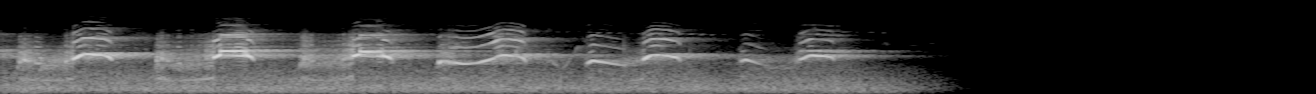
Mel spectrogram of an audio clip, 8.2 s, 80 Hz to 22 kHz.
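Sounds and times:
Far Eastern curlew calling with clear arched whistled notes in Australia: 0.0 - 5.8.

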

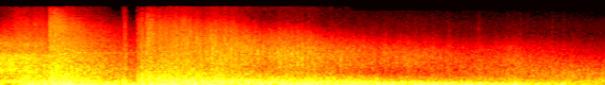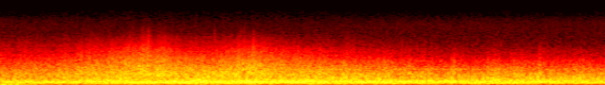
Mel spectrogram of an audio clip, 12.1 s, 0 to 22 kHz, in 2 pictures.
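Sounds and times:
grenade exploding under a small wooden table: 0.0 - 7.4
heavy rumbling roar after a grenade explosion: 0.0 - 9.2.

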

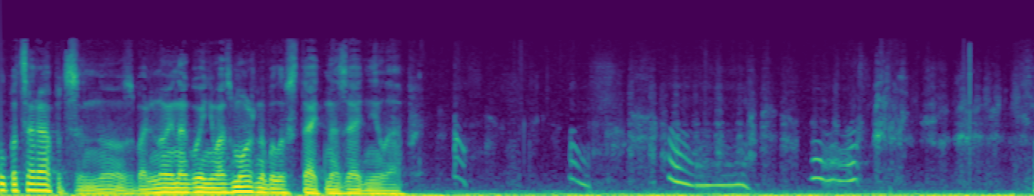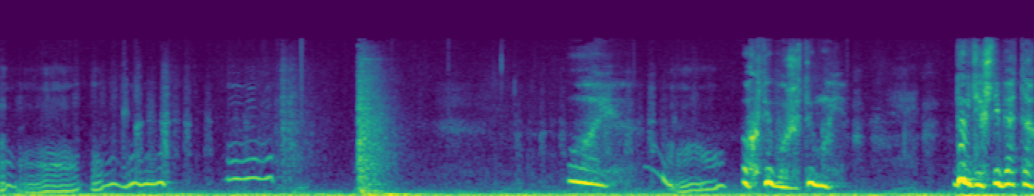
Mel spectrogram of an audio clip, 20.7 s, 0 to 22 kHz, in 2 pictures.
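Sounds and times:
speech: 0.0 - 4.2, 16.0 - 17.1, 17.8 - 18.8, 19.9 - 20.6
dog panting: 4.0 - 13.1, 15.4 - 20.2
dog whimpering: 4.5 - 4.9, 5.7 - 13.4, 16.0 - 17.9.

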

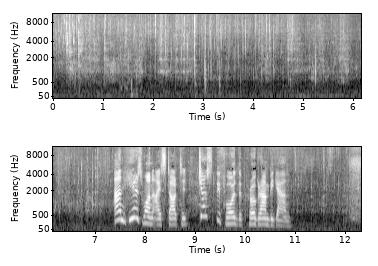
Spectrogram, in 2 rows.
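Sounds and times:
rice stirred in a pan while stock is added: 0.0 - 12.3
wet sizzle: 0.0 - 12.3
speech: 7.4 - 11.0.

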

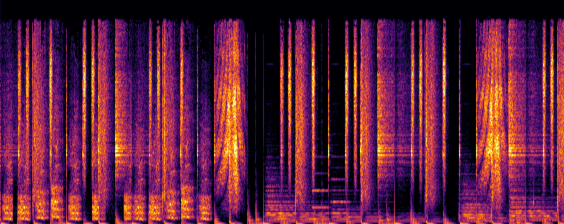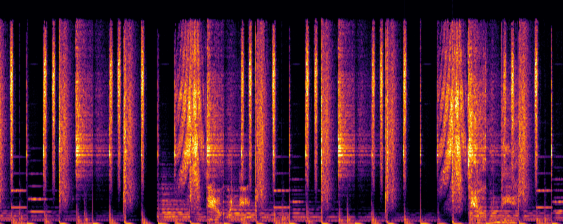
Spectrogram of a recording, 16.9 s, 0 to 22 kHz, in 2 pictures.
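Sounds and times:
voices imitating a dog's barking with wow wow shouts: 0.0 - 3.3
loud driving electronic beat: 0.0 - 16.8.

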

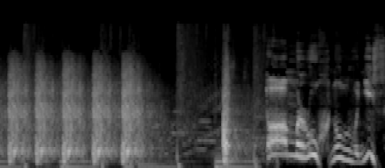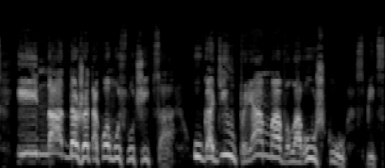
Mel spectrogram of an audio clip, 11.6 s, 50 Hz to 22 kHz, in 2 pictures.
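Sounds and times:
pistol gunshots into a floor: 0.0 - 2.5
speech: 4.0 - 11.5.

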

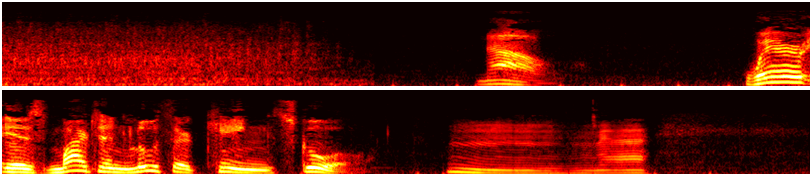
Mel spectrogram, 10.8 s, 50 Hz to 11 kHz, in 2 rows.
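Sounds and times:
car engine idling and switching off: 0.0 - 2.5
faint mechanical sound: 0.0 - 10.7
speech: 3.2 - 3.7, 5.0 - 7.8, 8.4 - 9.8.

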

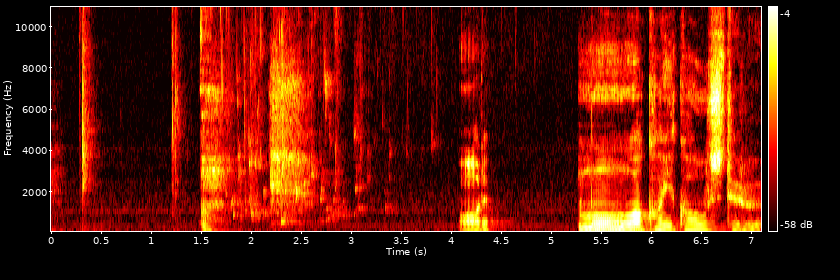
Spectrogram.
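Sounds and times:
water sloshing and splashing in a hotel bubble bath tub: 0.0 - 5.2
speech: 4.1 - 4.5, 5.9 - 7.0.

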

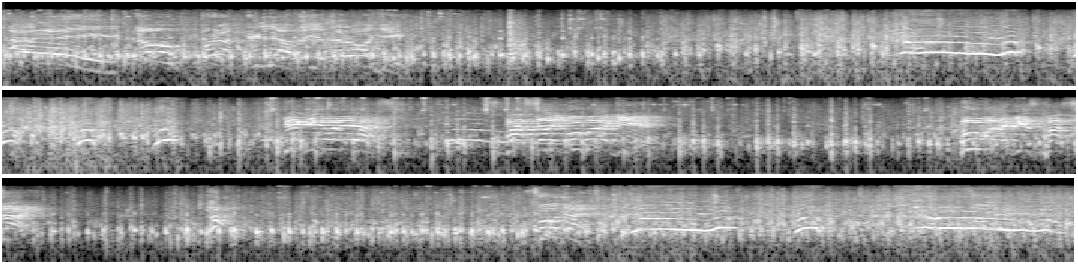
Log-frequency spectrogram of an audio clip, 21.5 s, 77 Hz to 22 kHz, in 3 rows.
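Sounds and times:
horse hooves clip-clopping while pulling a carriage: 0.0 - 21.4
people shouting excitedly: 5.9 - 8.4, 10.1 - 10.8, 17.9 - 21.4.

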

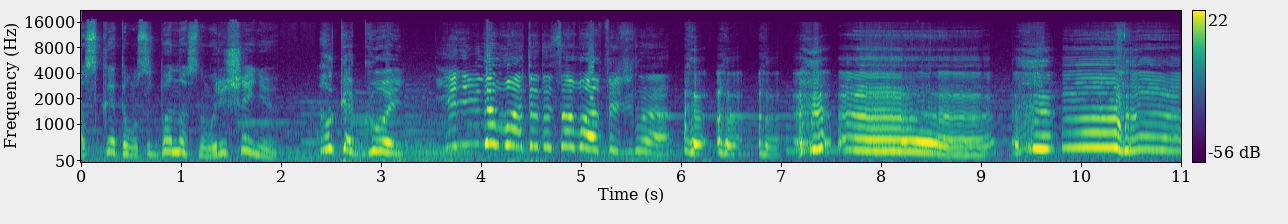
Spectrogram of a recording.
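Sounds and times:
speech: 0.0 - 10.6
man sobbing and wailing: 3.6 - 10.9.

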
